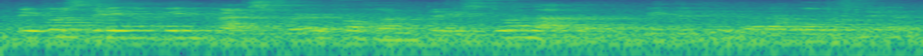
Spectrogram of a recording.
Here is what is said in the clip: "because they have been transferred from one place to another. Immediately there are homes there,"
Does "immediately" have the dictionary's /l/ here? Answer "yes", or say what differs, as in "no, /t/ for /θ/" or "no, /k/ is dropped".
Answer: no, /l/ is dropped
